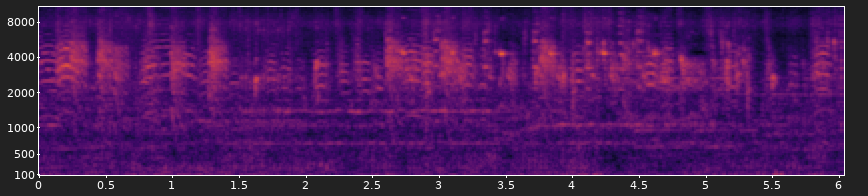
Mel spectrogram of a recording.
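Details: Finches twittering in a busy chorus of short, high chirps and warbled notes that overlap without pause, with soft wing flutters and a low background hum.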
